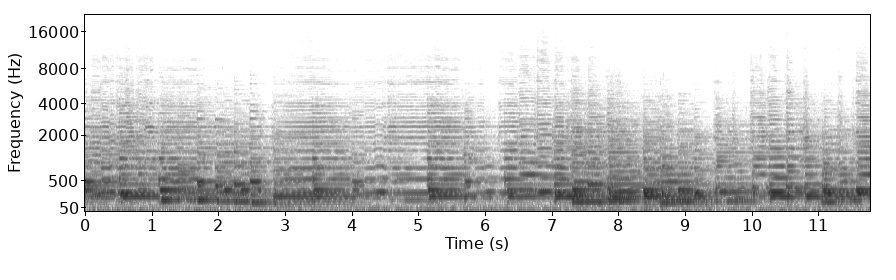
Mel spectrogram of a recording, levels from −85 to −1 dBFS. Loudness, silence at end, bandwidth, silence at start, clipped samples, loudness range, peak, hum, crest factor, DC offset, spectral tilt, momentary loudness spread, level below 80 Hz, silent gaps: -26 LUFS; 0 s; 10 kHz; 0 s; under 0.1%; 5 LU; -10 dBFS; none; 16 dB; under 0.1%; -9 dB/octave; 9 LU; -48 dBFS; none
